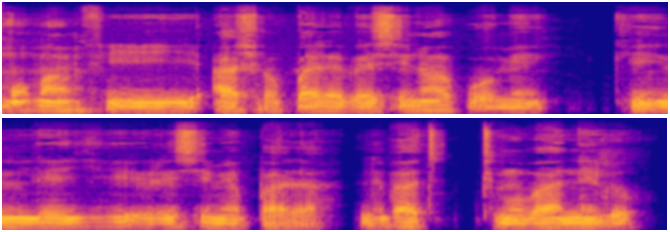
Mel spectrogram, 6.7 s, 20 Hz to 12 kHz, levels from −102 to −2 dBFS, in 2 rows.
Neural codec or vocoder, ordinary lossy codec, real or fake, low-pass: none; AAC, 32 kbps; real; 10.8 kHz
